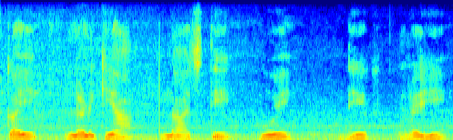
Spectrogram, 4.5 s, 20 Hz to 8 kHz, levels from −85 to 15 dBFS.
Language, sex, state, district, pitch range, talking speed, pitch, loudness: Hindi, male, Madhya Pradesh, Dhar, 145-195 Hz, 80 wpm, 175 Hz, -16 LUFS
